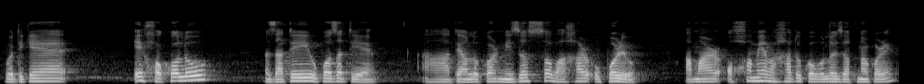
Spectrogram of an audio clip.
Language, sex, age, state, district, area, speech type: Assamese, male, 18-30, Assam, Biswanath, rural, spontaneous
